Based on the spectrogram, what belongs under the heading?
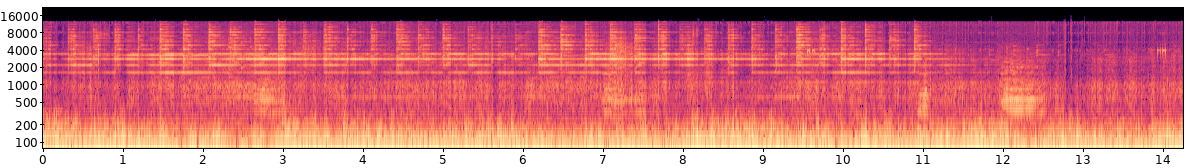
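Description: An LIRR express led by an EMD DM30AC diesel locomotive passes with a train of bi-level coaches, making a loud, heavy rumble of engine and wheels. Over it a grade-crossing bell rings steadily and stops about eleven seconds in.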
